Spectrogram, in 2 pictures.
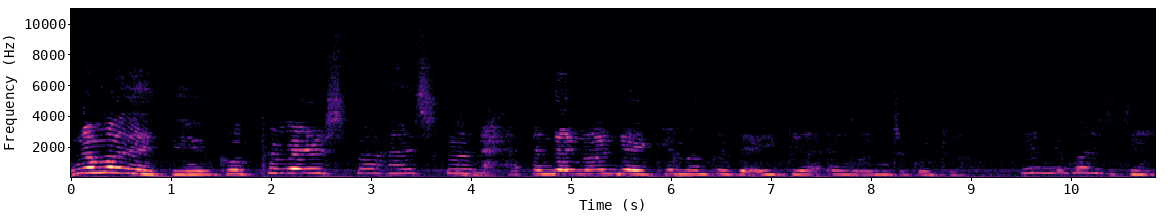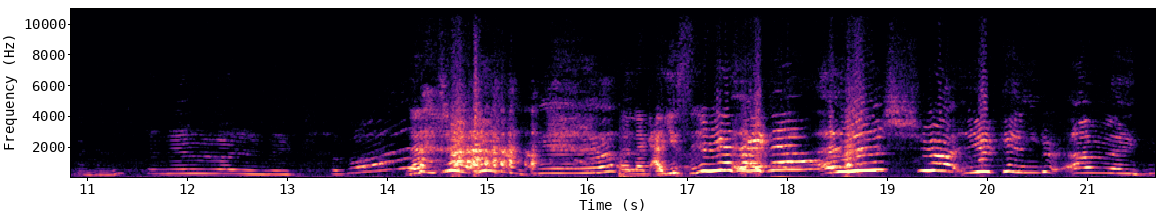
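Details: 26-year-old woman with lifelong cerebral palsy who began talking later than other children; real, not acted; dysarthria due to cerebral palsy.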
